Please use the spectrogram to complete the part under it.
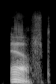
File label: "eft", American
